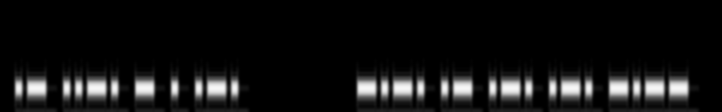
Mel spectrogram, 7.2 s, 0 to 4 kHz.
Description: Morse code, heard as a keyed tone, about 20 wpm, 500 Hz. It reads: AFTER CARRY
